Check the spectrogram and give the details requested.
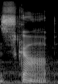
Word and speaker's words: scop: The game is Pet Scop a port manto on the words Pet and Scop. Scop, pronounced shop, is an old English word for a poet.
